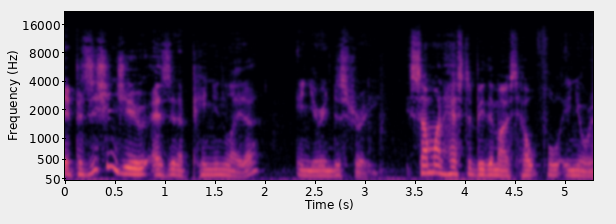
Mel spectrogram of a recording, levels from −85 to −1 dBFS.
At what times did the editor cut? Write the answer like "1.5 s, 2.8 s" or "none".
3.4 s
